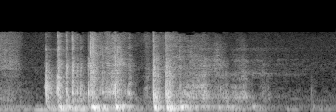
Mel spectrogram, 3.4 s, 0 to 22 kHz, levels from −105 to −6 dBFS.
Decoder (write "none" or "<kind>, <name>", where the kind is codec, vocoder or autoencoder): vocoder, BigVGAN v2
